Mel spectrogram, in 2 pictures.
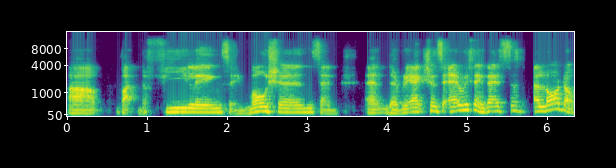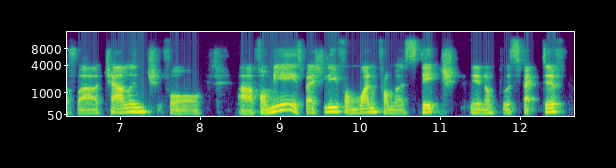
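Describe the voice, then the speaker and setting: Husky-voiced man, searching for words. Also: medium pitch, lively intonation, measured pace. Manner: searching for words, stammering restarts. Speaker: amateur actor. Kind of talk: panel answer.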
